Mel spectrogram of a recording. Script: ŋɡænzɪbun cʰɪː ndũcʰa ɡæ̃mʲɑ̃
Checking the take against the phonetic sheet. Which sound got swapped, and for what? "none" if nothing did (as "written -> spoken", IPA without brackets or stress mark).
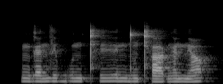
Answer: none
